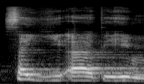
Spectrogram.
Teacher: سیئاتہم یہاں پر حمزہ میں کھڑا زبر ہے، ایک الف کے برابر کھینچ کر پڑھیں گے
